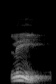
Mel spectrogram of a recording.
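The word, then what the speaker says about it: 力: Tiếp theo, bộ lực nói về sức lực ta đọc là gì? Lì, đọc mạnh thế nào?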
